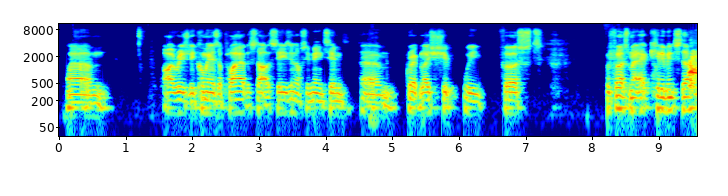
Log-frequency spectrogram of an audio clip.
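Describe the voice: Bright and sharp in tone, a man with a fairly low pitch and vocal fry talks at a fairly quick pace. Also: fairly even intonation.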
